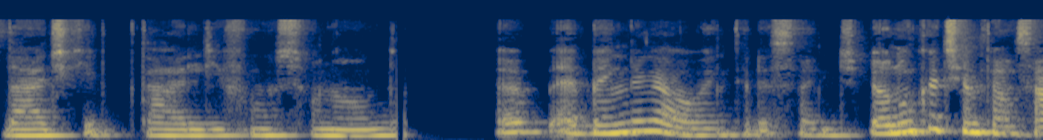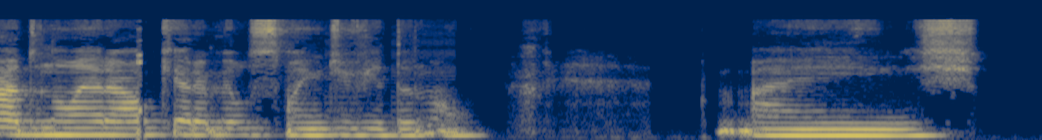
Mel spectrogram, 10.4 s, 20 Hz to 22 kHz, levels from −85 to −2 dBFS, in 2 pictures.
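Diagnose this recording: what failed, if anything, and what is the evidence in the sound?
Two faults are present: one at the codec stage and one in the analogue wiring.

Damaged data in the compressed stream causes two short glitches, at 1.98–2.04 s and at 5.88–5.95 s. Each lasts about 55–65 ms. At those points the decoder reads corrupted frames, produces garbage, loses frame sync and then recovers at the next valid header. On a spectrogram each appears as a narrow vertical disruption with hard edges. In the waveform the speech is broken abruptly.

A GSM phone buzz enters at the analogue stage from 6.84 to 7.49 s. It is a hard, raspy buzz at 217 Hz, about 32 dB below the speech. It pulses unevenly rather than holding steady, which fits a nearby phone sending data in bursts. Unshielded wiring or an input circuit rectifies the radio pulses into audio. A spectrogram shows a ladder of evenly spaced horizontal lines at multiples of 217 Hz, reaching well into the kHz range. 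In the waveform a regular pulse train repeats about every 4.6 ms beneath the speech.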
